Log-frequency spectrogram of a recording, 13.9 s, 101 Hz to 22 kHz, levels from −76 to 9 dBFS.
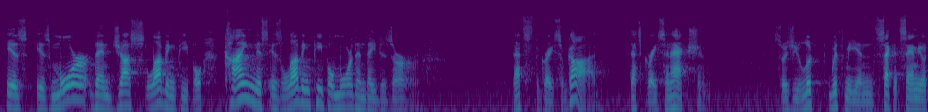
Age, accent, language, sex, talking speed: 50-69, American, English, male, 140 wpm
